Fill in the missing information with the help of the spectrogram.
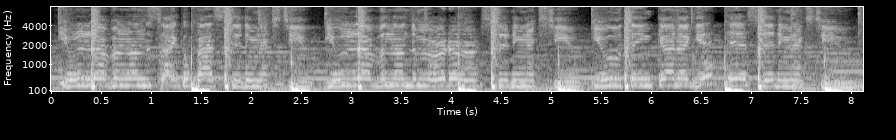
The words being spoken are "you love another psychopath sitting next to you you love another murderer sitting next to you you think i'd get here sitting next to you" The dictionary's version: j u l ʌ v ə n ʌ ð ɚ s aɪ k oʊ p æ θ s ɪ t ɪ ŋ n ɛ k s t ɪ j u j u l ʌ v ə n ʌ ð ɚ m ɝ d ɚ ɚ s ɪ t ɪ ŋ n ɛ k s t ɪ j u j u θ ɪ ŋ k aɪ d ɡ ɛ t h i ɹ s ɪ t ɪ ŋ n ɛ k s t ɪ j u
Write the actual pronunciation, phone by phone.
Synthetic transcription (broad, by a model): j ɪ l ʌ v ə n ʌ ð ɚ s aɪ k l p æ s ɪ t ɪ ŋ n ɛ k s t ɪ j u j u l ʌ v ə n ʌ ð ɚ m ɝ d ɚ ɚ s ɪ t ɪ ŋ n ɛ k s t ɪ j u j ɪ θ ɪ ŋ k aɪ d ɡ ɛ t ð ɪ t s ɪ t ɪ ŋ n ɛ k s t ɪ j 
